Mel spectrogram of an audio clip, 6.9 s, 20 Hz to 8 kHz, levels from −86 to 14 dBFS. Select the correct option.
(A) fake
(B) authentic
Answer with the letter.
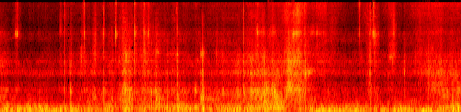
A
